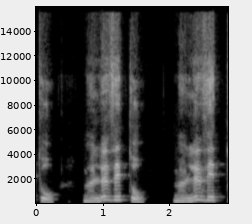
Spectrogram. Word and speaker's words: lever: Atenção na pronúncia desse lever aqui, que esse E aqui é meio morto, lever.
